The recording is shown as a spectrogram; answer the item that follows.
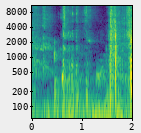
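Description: Faint rustling of folded paper with a few small clicks as a rubber band is worked onto one side of it.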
